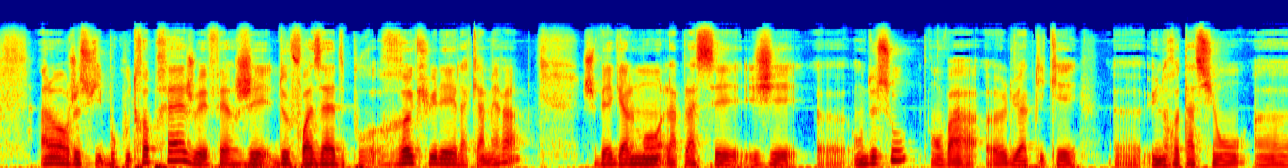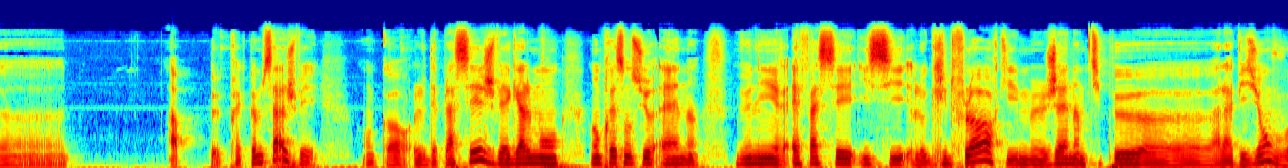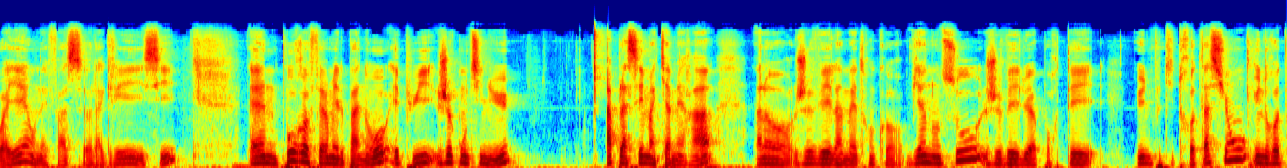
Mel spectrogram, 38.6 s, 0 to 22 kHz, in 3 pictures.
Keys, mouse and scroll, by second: 2.7 click, 3.0 g, 6.7 click, 7.7 g, 10.0 click, 10.7 r, 15.7 click, 16.2 g, 17.5 click, 18.9 n, 19.6-20.7 scroll up 8, 20.7 scroll up 1, 21.0 click, 22.8 click, 26.1 click, 27.9 click, 28.7 n, 29.3-29.7 scroll up 2, 29.7-31.1 scroll down 1, 33.4 g, 35.6 click, 36.4 r, 37.9 click.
